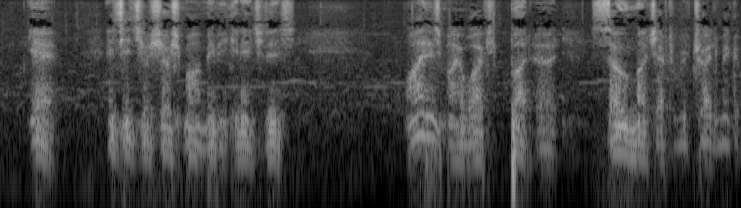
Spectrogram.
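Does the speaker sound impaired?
Yes: paralyzed vocal cord; Non-Hodgkin lymphoma behind tonsil, tonsil removed, few months of chemotherapy; cancer-free after few months of chemotherapy, voice changed; says sounds like Batman.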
